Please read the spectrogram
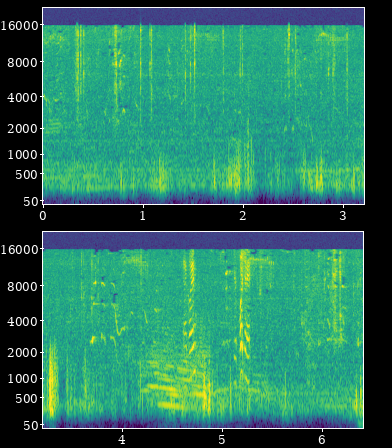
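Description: Scattered light clicks and knocks of hands working the weather station's metal mast and mounting bracket at the roof edge, with one sharper click about three seconds in. A short run of calls falling in pitch sounds a little after the middle.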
